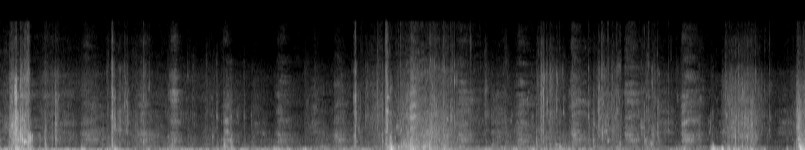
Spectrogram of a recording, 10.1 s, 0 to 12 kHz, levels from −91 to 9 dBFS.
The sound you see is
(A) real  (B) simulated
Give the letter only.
A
